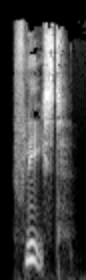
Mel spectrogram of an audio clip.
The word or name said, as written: flest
